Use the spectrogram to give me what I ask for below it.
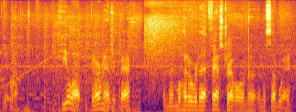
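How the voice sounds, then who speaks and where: A man's voice: medium pitch, fairly quick. A man giving casual, rambling commentary on a role-playing game, his throat sore and prone to coughs. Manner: chatty, rambling, self-correcting. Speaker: let's-play host. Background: game music.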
